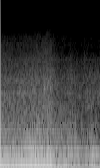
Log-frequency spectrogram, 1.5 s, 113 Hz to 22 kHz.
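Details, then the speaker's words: 1997 Toyota Tacoma at salvage auction, 211,000 miles, no title: engine catches with heavy low rumble then sags and dies within about a second, dying again even with foot on the gas. "okay so it starts but it dies right out let me see if I can start it and keep my foot on the gas"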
